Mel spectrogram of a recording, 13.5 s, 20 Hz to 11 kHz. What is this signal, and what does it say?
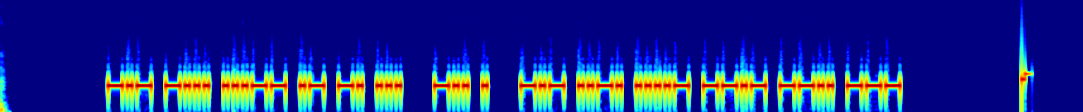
Morse code, heard as a keyed tone, about 20 wpm, 700 Hz. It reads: KB3ANS DE KF4QZO
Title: USA Callsign DE Callsign - 6 Characters - 20wpm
